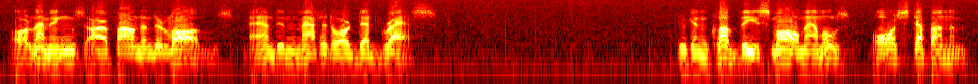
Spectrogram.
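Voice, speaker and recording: A man with an American accent reading a scripted 1950s instructional film narration in a measured, authoritative, instructive manner. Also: fairly low pitch, a bit bright, low-quality recording. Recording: 1955 training film soundtrack.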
